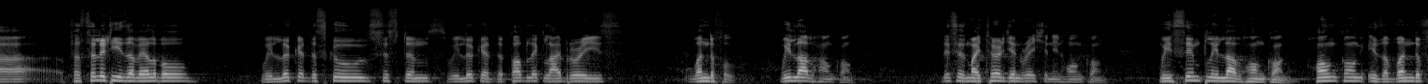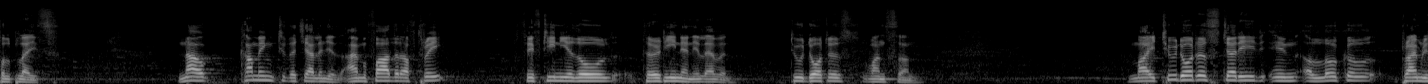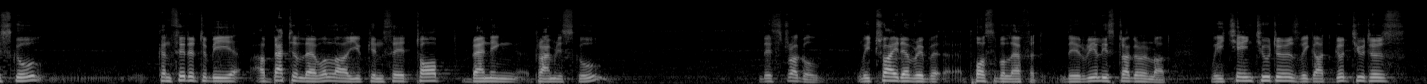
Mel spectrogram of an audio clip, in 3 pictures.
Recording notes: 舉行地點: 維多利亞公園涼亭. Venue: Band Stand, Victoria Park.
